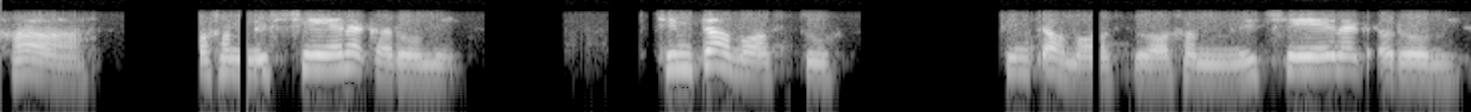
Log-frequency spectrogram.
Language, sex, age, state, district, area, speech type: Sanskrit, female, 45-60, Tamil Nadu, Tiruchirappalli, urban, conversation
